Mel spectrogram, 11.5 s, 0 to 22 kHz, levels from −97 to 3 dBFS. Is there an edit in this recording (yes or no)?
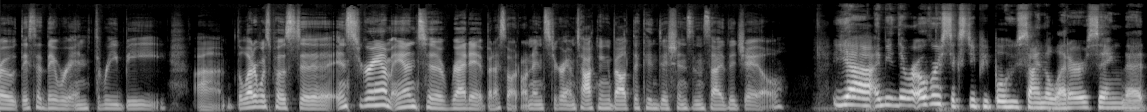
no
